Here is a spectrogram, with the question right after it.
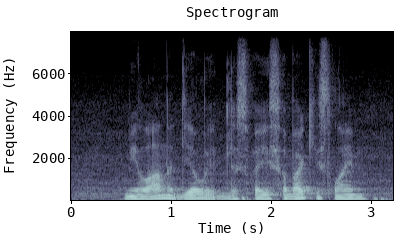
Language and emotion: Russian, neutral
